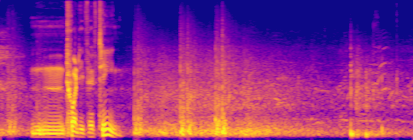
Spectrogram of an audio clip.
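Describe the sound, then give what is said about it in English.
Fireworks go off in a few sharp bangs and crackling bursts, the loudest cluster early, followed by fainter pops, with voices murmuring in the background. “Went to see some fireworks today.”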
